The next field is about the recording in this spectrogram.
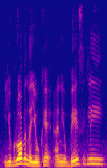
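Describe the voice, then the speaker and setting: Higher-pitched Indian man hosting, echoey hall. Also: quick pace, dark tone. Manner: informal, playful, repeats for emphasis. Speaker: talk show host. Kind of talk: conversational interviewing.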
